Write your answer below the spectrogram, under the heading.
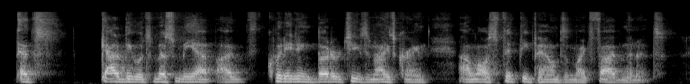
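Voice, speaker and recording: At a medium pitch and moderate pace, a man talks with vocal fry and monotone, flat intonation. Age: 60s. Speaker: weight-loss guest sharing personal transformation. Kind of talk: podcast interview.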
